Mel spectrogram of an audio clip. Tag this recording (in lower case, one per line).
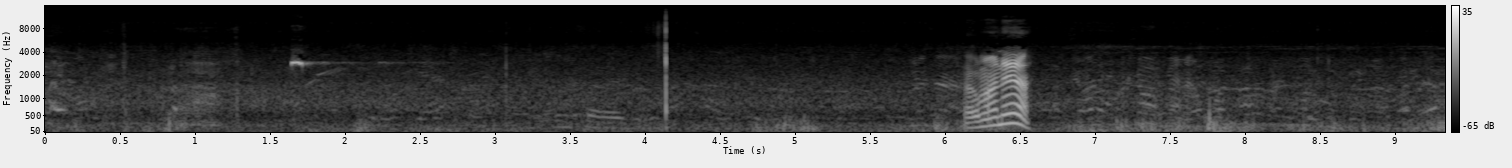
tweet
